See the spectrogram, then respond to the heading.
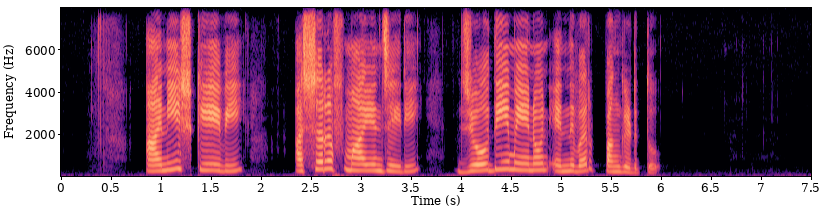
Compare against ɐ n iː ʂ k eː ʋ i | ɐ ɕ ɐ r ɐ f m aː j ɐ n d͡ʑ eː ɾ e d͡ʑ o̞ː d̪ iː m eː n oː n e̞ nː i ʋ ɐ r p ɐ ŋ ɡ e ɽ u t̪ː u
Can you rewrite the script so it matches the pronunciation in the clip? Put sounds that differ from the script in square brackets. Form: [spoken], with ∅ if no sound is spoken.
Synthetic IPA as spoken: ɐ n iː ʂ k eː ʋ i | ɐ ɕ ɐ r ɐ f m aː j ɐ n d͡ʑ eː ɾ [i] d͡ʑ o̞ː d̪ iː m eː n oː n e̞ nː i ʋ ɐ r p ɐ ŋ ɡ e ɽ u t̪ː u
